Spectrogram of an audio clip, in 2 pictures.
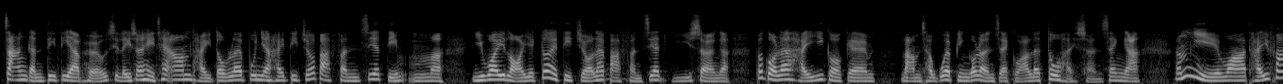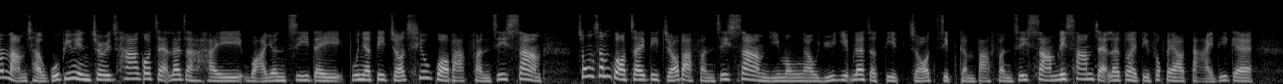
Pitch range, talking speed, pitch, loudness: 160-220 Hz, 325 characters per minute, 185 Hz, -29 LUFS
